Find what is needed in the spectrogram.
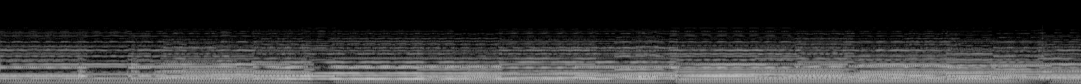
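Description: Organ playing a slow hymn, with chords and bass notes held steadily and the bass note changing about every three and a half seconds.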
